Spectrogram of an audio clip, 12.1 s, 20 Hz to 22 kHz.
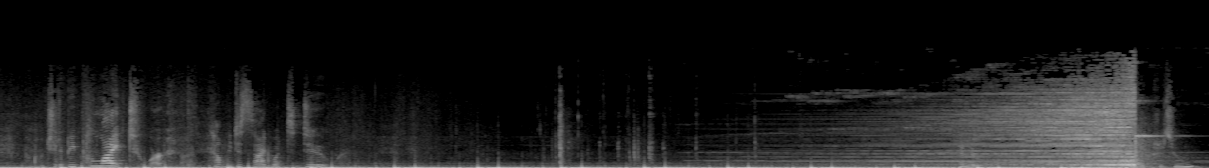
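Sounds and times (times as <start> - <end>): deep bass beat thudding: 0.0 - 11.4.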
